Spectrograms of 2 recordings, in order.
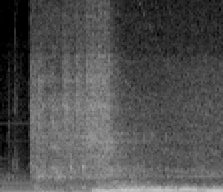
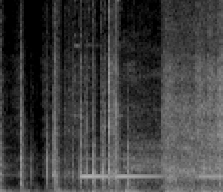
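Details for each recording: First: Supercharged Jeep Wrangler, first start after cutting off the muffler dented and rattling against the frame from rock crawling: engine catches and settles into a loud, raspy, open rumble far beyond stock; loud exhaust, muffler removed. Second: Supercharged Jeep Wrangler idling before muffler removal, exhaust dented on a rock and rattling against the frame: after handling clicks, a steady even low idle burble with no knocks; exhaust sounds normal.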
